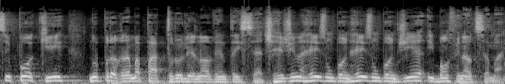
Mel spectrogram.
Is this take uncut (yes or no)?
no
